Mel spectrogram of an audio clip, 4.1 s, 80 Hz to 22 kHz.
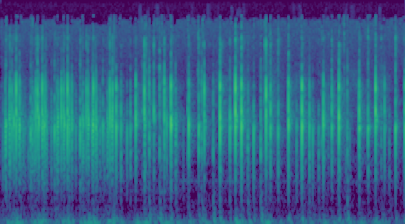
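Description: Rapid typing on an Ajazz AK35i V4 creamy full-size mechanical keyboard with a numpad, a dense close stream of soft, muted keystrokes with no talking.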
